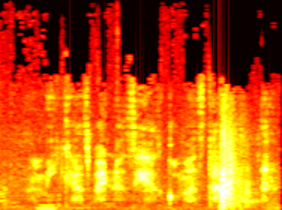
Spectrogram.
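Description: A woman whispering softly at close range, with a short, loud burst of noise near the end.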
